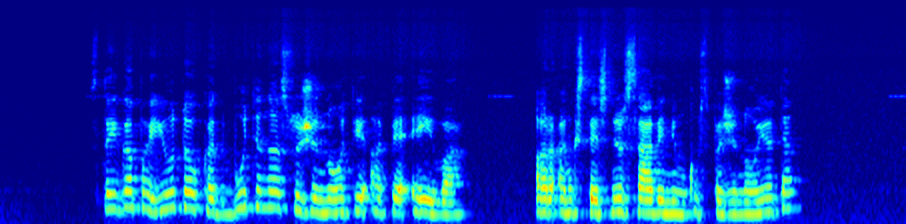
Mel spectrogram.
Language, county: Lithuanian, Panevėžys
